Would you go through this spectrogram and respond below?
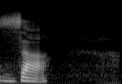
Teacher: ज़ुबान की नोक जब नीचे के दांतों में लगती है तो सीटी की आवाज़ आती है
